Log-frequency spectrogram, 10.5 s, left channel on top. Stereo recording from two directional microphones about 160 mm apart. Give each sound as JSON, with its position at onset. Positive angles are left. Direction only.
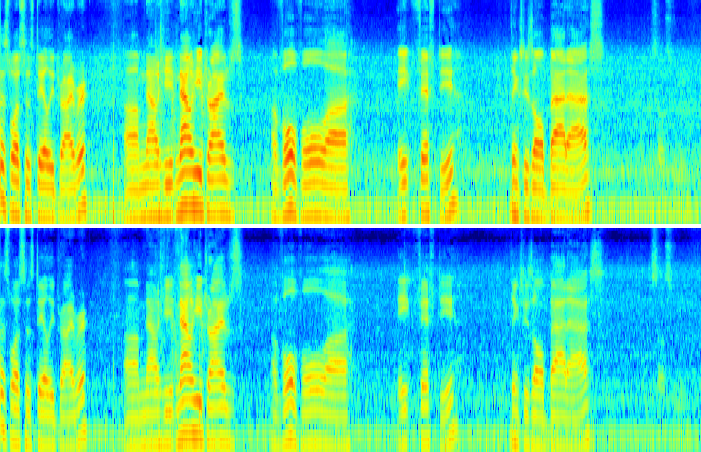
{"t": 0.0, "sound": "speech", "side_deg": 10}
{"t": 4.1, "sound": "speech", "side_deg": 30}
